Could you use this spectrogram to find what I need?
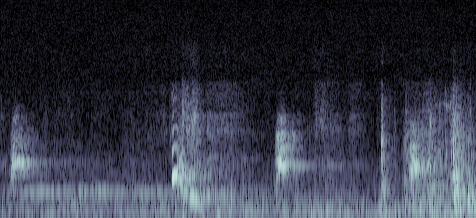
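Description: A dog barks a few times in short, sharp bursts with quiet gaps between them, standing out against a low, steady background murmur.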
